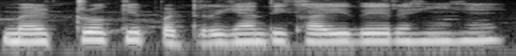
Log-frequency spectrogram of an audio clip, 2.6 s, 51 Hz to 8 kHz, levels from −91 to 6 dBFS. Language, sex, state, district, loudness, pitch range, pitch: Hindi, female, Uttar Pradesh, Lucknow, -15 LUFS, 195-205 Hz, 200 Hz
